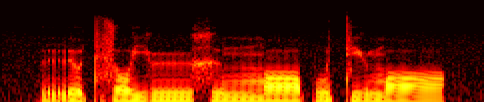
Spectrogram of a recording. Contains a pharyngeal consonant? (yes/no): no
